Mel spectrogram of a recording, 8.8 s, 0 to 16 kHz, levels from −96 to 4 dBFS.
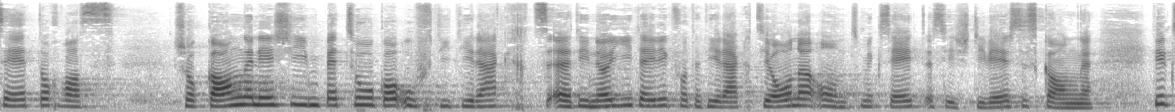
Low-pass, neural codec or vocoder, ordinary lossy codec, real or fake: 14.4 kHz; vocoder, 44.1 kHz, 128 mel bands every 256 samples, BigVGAN v2; none; fake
